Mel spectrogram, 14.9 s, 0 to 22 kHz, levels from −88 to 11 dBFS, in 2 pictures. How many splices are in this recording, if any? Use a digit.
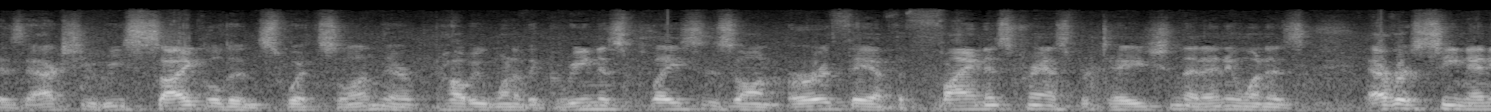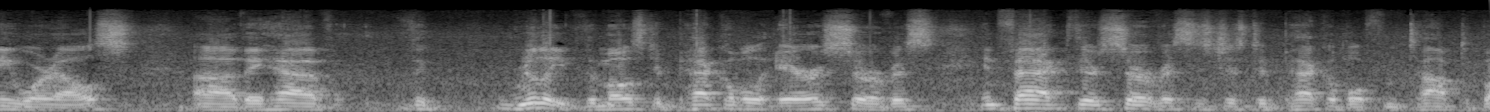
1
